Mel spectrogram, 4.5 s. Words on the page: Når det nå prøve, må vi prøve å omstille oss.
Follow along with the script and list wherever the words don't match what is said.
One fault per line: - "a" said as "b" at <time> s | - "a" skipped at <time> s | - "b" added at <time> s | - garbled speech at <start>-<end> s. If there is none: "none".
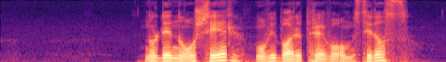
- "prøve" said as "skjer" at 2.0 s
- "bare" added at 2.8 s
